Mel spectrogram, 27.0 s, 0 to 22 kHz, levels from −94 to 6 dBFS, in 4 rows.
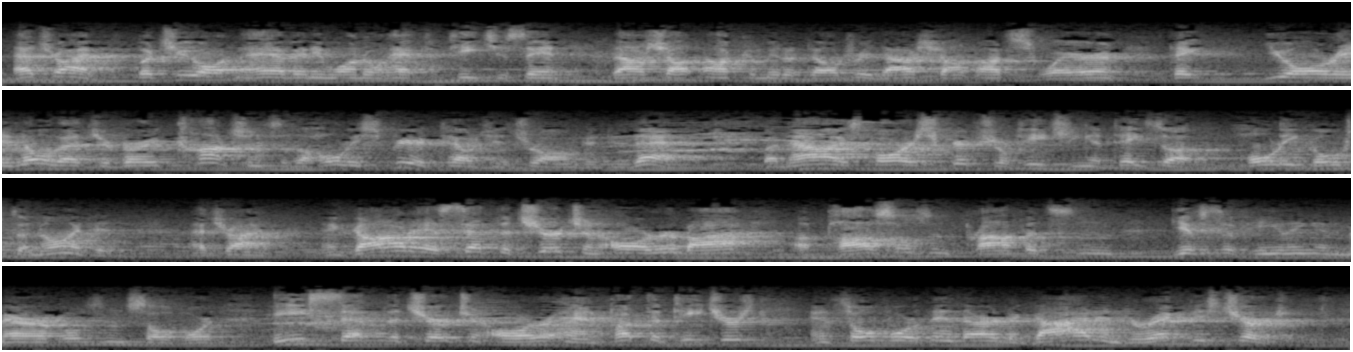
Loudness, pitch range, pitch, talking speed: -20 LUFS, 140-165 Hz, 150 Hz, 225 wpm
